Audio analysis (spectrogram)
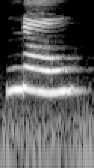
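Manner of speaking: put-on high child's no; a little kid denying it. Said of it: "said the children".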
